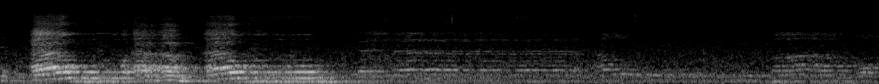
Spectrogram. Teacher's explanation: Hamzah keluar daripada pakai kerongkong.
